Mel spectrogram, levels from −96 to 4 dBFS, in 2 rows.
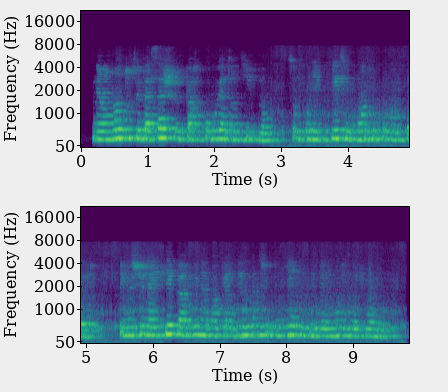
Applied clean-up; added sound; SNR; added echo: neural separator model SepFormer DNS4.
